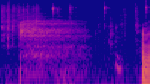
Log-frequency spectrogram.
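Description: Computer keyboard typing: a quick run of keystrokes in the first second, with a soft breath under them, then a few lighter key clicks.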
